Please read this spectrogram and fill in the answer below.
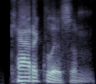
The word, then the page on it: cataclysm: American English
